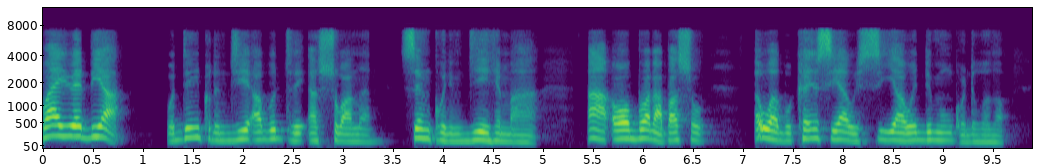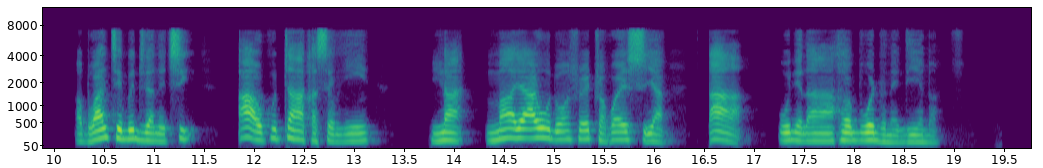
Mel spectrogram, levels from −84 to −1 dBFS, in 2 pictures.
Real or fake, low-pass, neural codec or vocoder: fake; 7.2 kHz; codec, 16 kHz, 0.5 kbps, FunCodec, trained on Chinese and English, 25 frames a second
